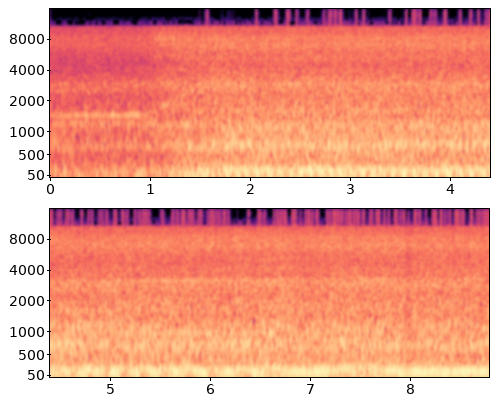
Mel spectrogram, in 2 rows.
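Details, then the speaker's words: 1992 GMC 1500 4.3 L at idle, injectors confirmed spraying evenly with a timing light: steady idle with a slightly uneven, stumbling beat around three pulses a second; miss worse when cold and under load, cause not yet found, spark plugs next. "yeah you I don't know if you can hear that but you you can sense there's just like a miss going on"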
